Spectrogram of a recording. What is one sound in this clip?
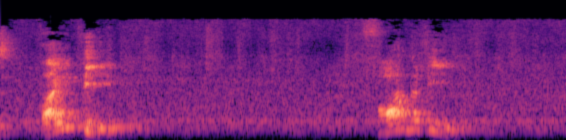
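A man speaks calmly up close, in short phrases.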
